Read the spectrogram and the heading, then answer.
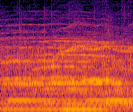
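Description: An audience of women at a church service cheers and screams in a steady, continuous roar of high voices, held over a sustained, droning organ-like chord that lasts the whole time.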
